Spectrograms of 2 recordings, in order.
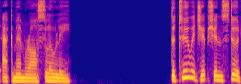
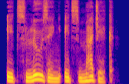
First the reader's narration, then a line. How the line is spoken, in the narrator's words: he said slowly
